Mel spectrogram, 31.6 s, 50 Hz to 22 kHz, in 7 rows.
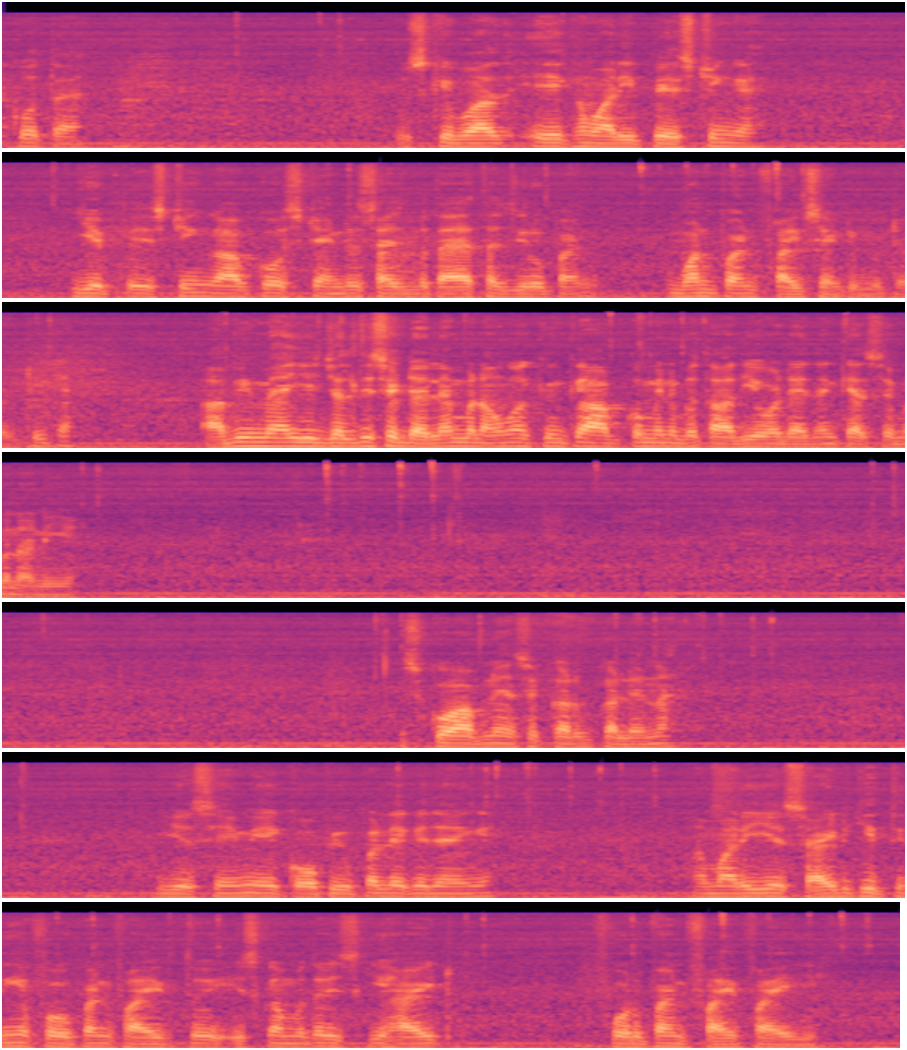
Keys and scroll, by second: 7.5-8.7 typing, 10.3 v, 10.5 space, 11.5 super+-, 12.2 v, 15.0-16.6 typing, 18.9 Page_Down, 20.5 Up, 21.4 typing, 25.1 v, 25.2 space, 30.5-31.5 typing.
